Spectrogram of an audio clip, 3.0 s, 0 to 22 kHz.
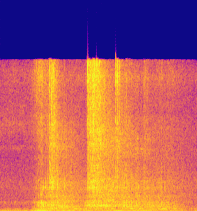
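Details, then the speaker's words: LS V8-swapped Mercedes 124 chassis after the belt fix: a deep, even V8 burble with two clean throttle blips, no squeal, knocks or ticks, a healthy engine. "Oh, beautiful. No noise whatsoever. We are good."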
